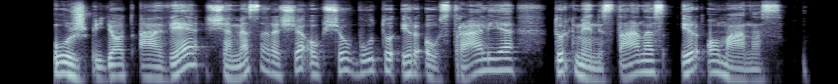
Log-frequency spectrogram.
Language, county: Lithuanian, Šiauliai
